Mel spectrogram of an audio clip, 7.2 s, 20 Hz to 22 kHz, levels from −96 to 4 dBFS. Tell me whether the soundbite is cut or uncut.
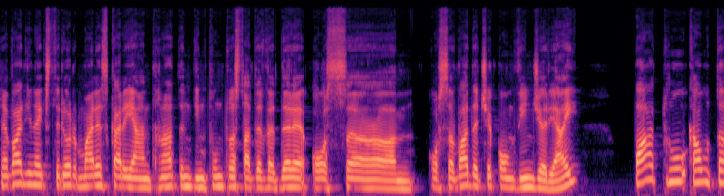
uncut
